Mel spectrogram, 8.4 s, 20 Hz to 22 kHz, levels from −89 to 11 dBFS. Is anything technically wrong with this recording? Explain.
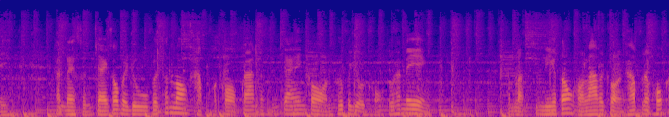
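No, nothing is technically wrong with this audio.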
